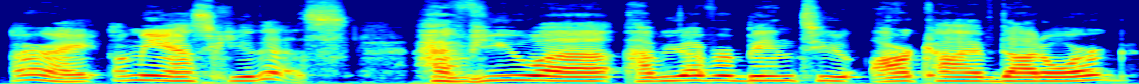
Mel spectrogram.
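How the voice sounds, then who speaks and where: A man's voice: high voice, fairly even intonation, measured pace. A man hosting a podcast, chatting casually with a guest in an interview style. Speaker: podcast host.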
